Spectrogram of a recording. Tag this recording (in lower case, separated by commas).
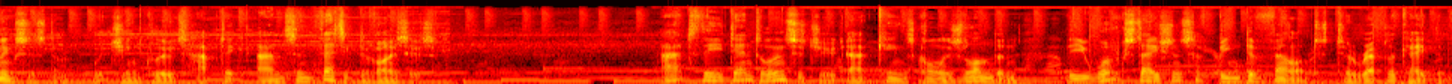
speech, music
